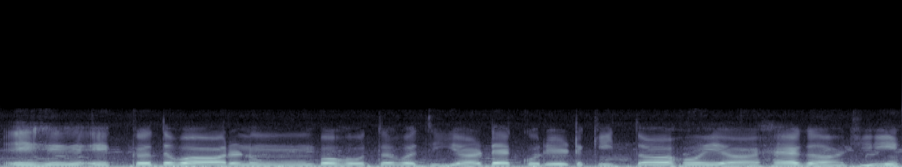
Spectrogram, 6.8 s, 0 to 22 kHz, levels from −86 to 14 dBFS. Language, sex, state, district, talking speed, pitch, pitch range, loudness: Punjabi, male, Punjab, Kapurthala, 95 wpm, 185 Hz, 175-200 Hz, -16 LUFS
